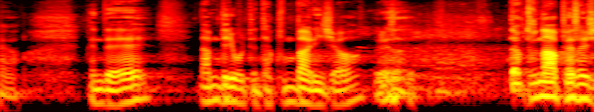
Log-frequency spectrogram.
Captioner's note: laughs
